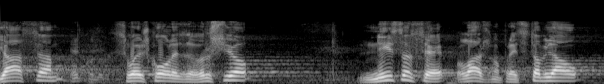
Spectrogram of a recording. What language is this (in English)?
Serbian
